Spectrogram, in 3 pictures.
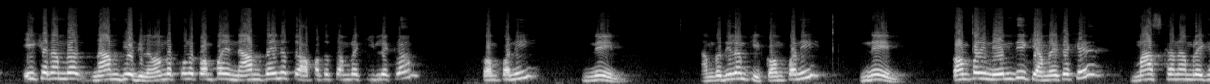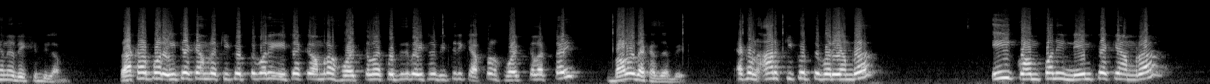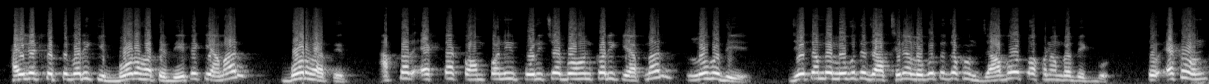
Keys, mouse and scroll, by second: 3.4-6.3 typing, 3.4 click, 6.7 click, 8.3-12.5 drag, 13.4 space, 13.5-14.1 click, 14.1 alt+scroll up 1, 15.6 click, 17.5 alt+scroll down 1, 18.1 space, 18.2 click, 18.6 alt+scroll down 1, 18.8 space, 18.9 click, 19.7 space, 19.9 click, 20.3-20.6 space.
